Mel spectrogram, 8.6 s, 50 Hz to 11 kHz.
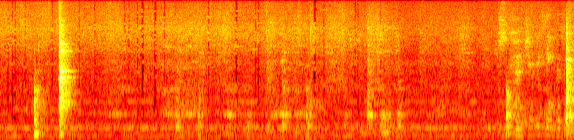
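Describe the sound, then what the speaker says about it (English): Flour is stirred into a lasagne sauce in a pan, with soft scraping and a quiet sizzle, a couple of sharp utensil knocks near the start and a voice talking over the cooking. "Just coat everything with the flour and let it cook out for about 3 or 4 minutes"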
